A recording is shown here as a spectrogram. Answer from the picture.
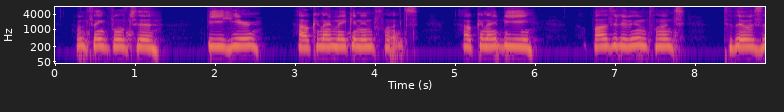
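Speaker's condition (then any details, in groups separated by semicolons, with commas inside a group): Cerebral palsy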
